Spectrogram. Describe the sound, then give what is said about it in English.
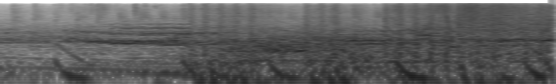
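Tires screech and skid as a car whips through a fast U-turn in a chase, loud continuous squealing over a roaring engine, with repeated sweeping tones as the wheels slide. “A second black car is coming at them from the opposite direction. Gabriel shoots at it as they pass, then Stan does a lightning U-turn.”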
